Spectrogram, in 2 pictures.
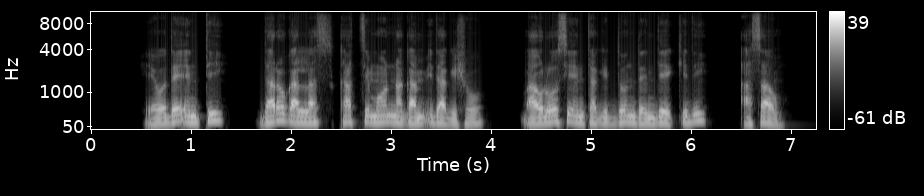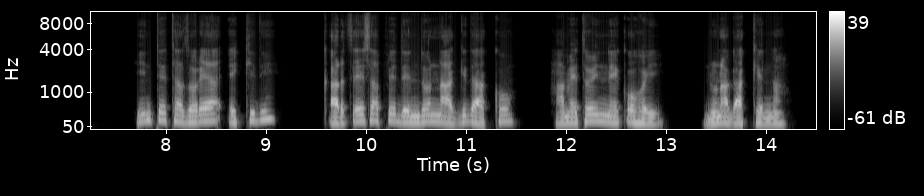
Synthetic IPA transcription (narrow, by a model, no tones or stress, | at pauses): hɛ̰wɔd̪ɛɛnt̪ːɪ | d̪ɐɾɔɡɐlːɐskɐt͡sːɪmoːnːɐɡɐmʔɪd̪ɐɡɪʃɔ | pʼɐwʊlo̞ːsɪɛnt̪ːɐɡɪd̪ːɔnd̪ɛnd̪ɪɛkʼːɪd̪ɪ | ʔɐ̰sɐw | hɪnt̪ːɛt̪ɐzɔɾɛjaʔɛkːɪd̪ɪ | kʼɐɾt͡sʼːe̞ːsɐpːɛd̪ɛnd̪ɔnːɐːɡːɪd̪aːkːɔ | hɐmɛt̪ɔjnːɛkʼɔɦɔj | nʊnɐɡɐkːɛnːɐ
